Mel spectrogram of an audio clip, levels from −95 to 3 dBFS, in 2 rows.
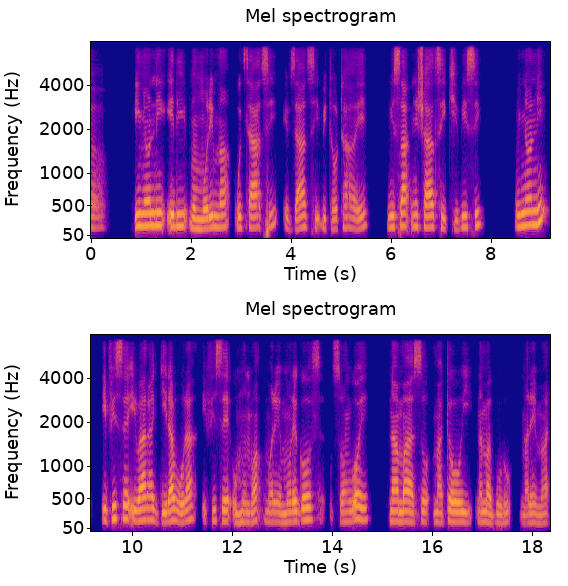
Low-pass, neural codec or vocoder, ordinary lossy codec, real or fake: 7.2 kHz; codec, 16 kHz, about 1 kbps, DyCAST, with the encoder's durations; AAC, 48 kbps; fake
